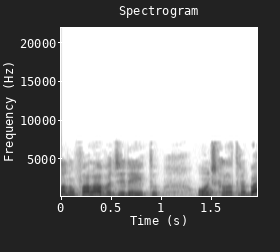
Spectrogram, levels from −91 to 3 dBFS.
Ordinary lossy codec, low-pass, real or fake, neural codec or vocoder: MP3, 32 kbps; 7.2 kHz; real; none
